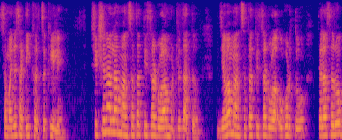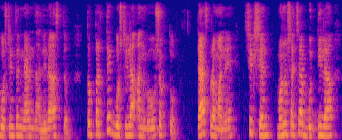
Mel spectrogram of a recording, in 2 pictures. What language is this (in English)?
Marathi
